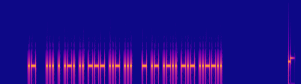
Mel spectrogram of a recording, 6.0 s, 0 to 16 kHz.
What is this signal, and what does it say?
Morse code, heard as a keyed tone, about 40 wpm, 700 Hz. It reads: A SERIOUS TALK?
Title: Sentences from Top 1100 Words 40wpm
